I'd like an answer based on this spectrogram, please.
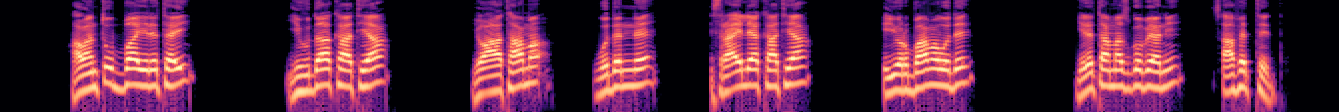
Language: Dawro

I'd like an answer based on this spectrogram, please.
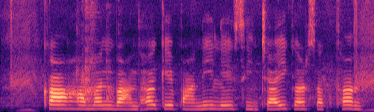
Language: Chhattisgarhi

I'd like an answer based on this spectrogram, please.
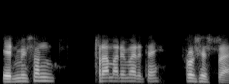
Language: Bodo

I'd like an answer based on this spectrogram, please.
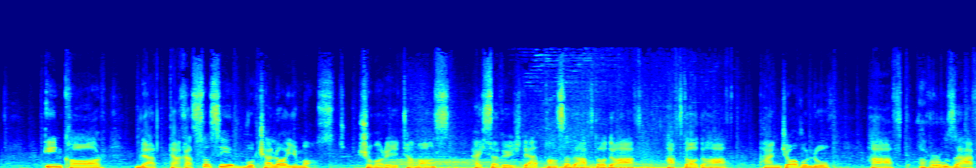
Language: Persian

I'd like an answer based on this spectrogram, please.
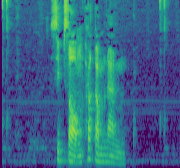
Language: Thai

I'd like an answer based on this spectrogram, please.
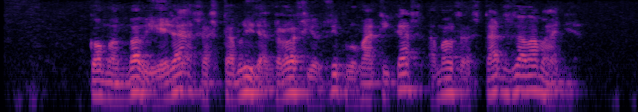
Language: Catalan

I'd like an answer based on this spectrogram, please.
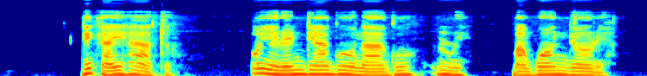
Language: Igbo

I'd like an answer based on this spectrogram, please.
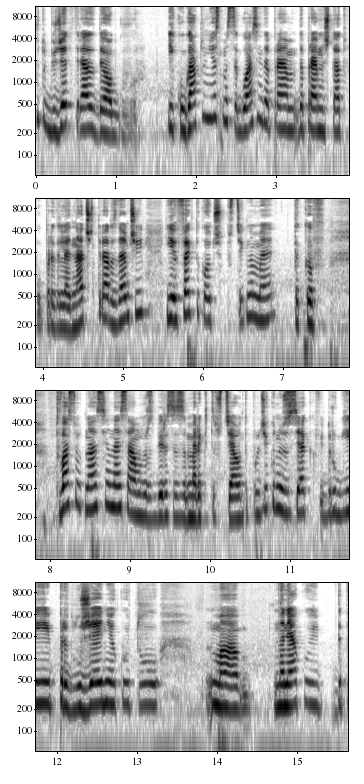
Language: Bulgarian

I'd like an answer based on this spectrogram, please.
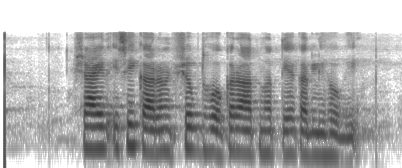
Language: Hindi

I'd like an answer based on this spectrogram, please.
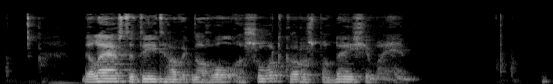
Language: Western Frisian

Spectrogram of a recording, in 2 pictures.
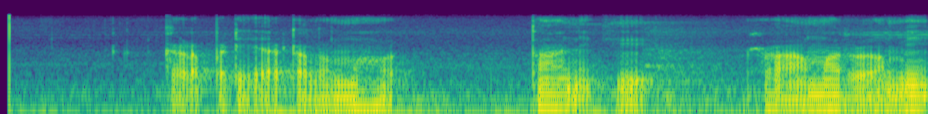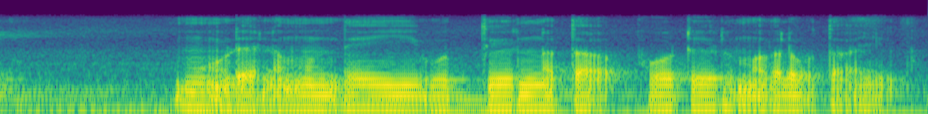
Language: Telugu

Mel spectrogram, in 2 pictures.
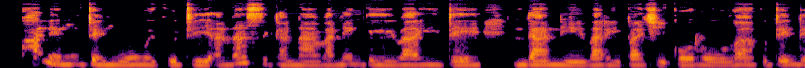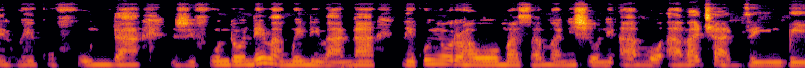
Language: Ndau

